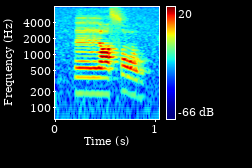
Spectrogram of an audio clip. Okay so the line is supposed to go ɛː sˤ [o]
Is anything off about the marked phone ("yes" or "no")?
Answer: no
